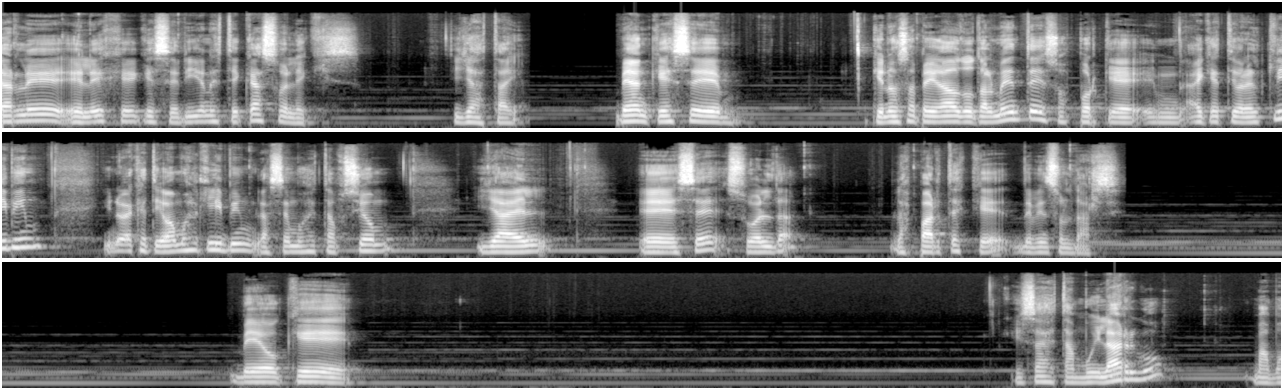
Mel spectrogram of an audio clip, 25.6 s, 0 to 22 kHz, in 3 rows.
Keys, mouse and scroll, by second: 0.4 click, 1.1 click, 2.1 click, 2.4-2.7 scroll up 5, 3.3 middle click, 6.0 click, 8.6 Tab, 10.1 click, 12.4 click, 14.5 click, 16.0-16.8 scroll down 3, 16.8 middle click, 16.8 scroll down 2, 20.3 middle click, 24.1-24.6 scroll up 1, 24.6 scroll up 1, 24.8 shift+middle click.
